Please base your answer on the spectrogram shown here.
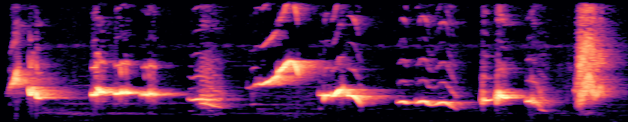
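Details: Oriental magpie-robin, a prized songbird that has won contests several times, singing varied clear whistled phrases: short rising and falling slurs and sweet notes, separated by brief pauses, ending with a buzzier high note.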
